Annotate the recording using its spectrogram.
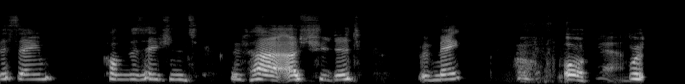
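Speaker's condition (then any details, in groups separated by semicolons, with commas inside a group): Spastic quadriplegic cerebral palsy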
